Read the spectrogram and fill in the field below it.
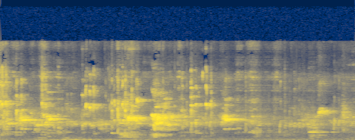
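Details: Budgies eating and fighting, producing soft high warbles and short whistled chirps with a few sharper squeaks, fading quieter toward the end.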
